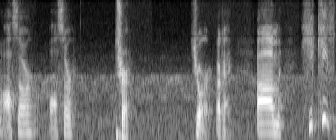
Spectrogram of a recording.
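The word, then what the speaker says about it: Ausar: How do you pronounce his first name? Our Sure.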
